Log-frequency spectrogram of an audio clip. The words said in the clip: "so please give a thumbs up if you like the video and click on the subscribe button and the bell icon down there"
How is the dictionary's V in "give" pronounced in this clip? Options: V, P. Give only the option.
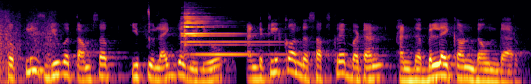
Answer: V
